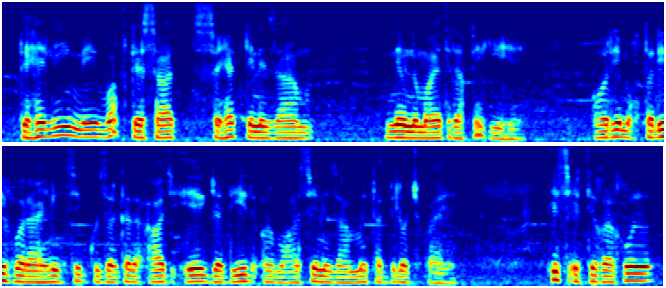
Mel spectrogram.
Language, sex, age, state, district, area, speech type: Urdu, male, 30-45, Delhi, North East Delhi, urban, spontaneous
